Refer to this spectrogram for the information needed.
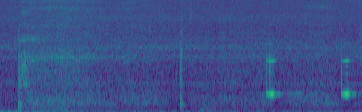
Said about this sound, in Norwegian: Jeg ringer, jeg.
